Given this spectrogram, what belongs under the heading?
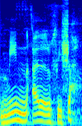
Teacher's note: Jangan dengungkan sebab nun mati bertemu alif atau amzah, maka izhar khalqi, zahirkan bacaan kita, jangan dengungkan.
